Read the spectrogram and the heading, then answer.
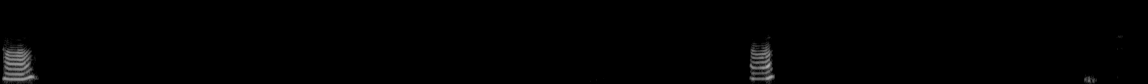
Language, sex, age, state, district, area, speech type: Gujarati, female, 18-30, Gujarat, Valsad, rural, conversation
